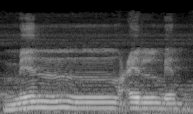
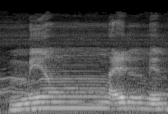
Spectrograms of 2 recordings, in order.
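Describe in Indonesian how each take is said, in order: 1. Huruf n dibaca dengan dengung. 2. Huruf n dilunakkan, hampir tidak terdengar. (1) "dibaca dengan dengung seperti" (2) "dibaca dengan samar"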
